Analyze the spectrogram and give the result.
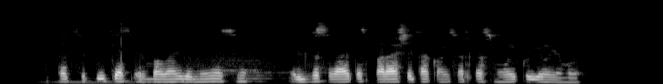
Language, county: Lithuanian, Vilnius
